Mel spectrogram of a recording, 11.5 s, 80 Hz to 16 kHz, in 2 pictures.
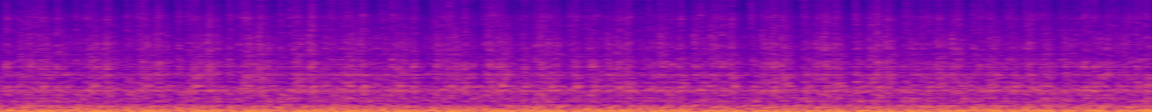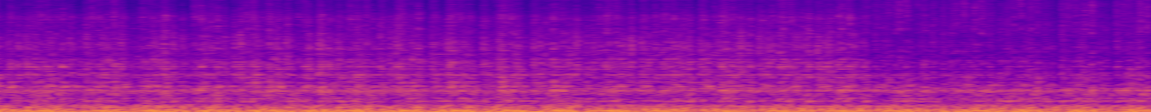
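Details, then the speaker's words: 1967 Chevy C50 truck with turbo LS V8 (7875 turbo, Holley Terminator X Stealth EFI), first start of the build: deep, loud uneven loping cam chop at idle with turbo spool audible, steady and strong, no knocks or rattles; normal lopey-cam idle. "You can hear the cam chop, and you can hear the turbo spool at the same time."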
